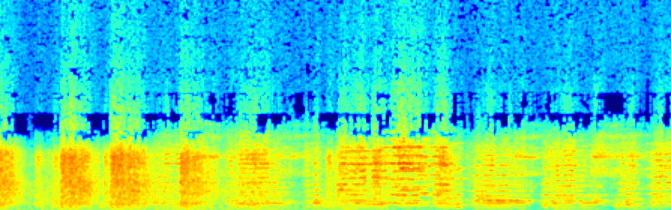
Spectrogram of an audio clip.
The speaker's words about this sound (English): The sheriff and his posse were nearing the woods that concealed the camp when the outlaws started to shoot it out. The roar of gunfire put fresh heart into the men, and there's shooting going on ahead.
